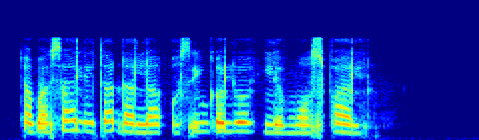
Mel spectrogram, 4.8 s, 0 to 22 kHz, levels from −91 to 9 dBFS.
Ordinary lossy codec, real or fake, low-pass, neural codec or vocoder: none; fake; 7.2 kHz; codec, 16 kHz, 8 kbps, FreqCodec, smaller model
